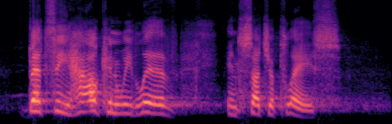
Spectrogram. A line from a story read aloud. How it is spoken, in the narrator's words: Corrie asked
